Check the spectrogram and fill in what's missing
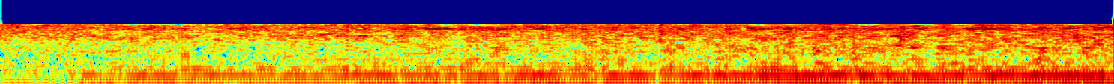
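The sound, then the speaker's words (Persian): A motorcycle engine drones steadily, a low buzzing hum that grows slightly louder as it goes on, with no voices over it. “این موتوری چیه اقدر مزاحمونه؟”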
